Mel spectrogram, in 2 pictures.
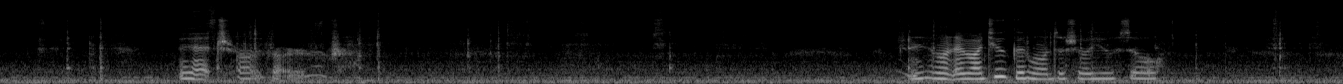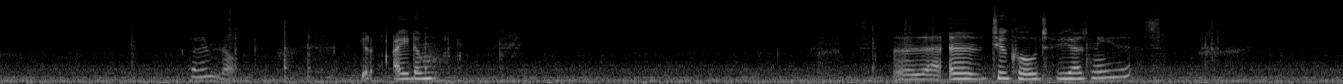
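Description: Trading cards rustle and flick softly as they are shuffled through.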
